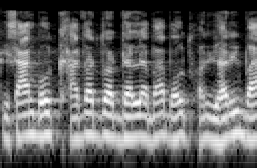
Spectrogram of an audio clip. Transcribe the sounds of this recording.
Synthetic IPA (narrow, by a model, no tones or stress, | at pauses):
kisanbʌɦut̪̚kʰad̪ʌɾd̪ʌɾd̪elebabʌɦut̪hʌɾiɦʌɾiba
